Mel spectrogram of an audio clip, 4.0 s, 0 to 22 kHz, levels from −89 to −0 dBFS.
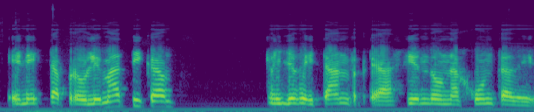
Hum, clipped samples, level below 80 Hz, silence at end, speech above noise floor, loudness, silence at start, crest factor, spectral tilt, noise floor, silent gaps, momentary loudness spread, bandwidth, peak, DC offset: none; under 0.1%; -52 dBFS; 0 s; 31 dB; -19 LUFS; 0.05 s; 14 dB; -5 dB/octave; -49 dBFS; none; 3 LU; 7.8 kHz; -4 dBFS; under 0.1%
